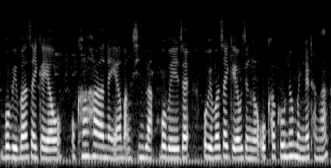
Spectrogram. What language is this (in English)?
Bodo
